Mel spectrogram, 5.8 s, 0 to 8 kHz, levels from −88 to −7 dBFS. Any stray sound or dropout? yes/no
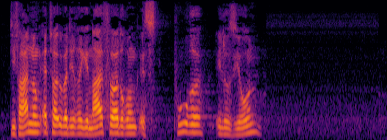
no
